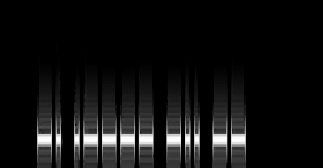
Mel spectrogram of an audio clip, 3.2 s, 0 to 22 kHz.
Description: Morse code, heard as a keyed tone, about 30 wpm, 700 Hz. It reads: N1DM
